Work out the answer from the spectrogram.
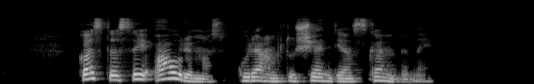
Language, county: Lithuanian, Panevėžys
